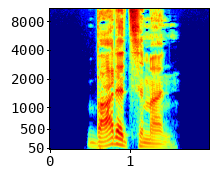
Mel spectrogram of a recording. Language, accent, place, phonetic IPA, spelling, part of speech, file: German, Germany, Berlin, [ˈbaːdəˌt͡sɪmɐn], Badezimmern, noun, De-Badezimmern.ogg
- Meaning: dative plural of Badezimmer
